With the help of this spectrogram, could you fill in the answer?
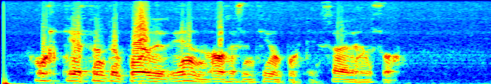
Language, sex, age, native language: Icelandic, male, 60-69, Icelandic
